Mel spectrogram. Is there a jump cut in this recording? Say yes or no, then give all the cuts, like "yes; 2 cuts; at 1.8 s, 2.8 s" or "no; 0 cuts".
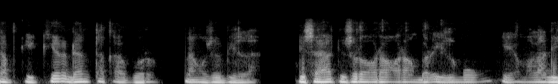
no; 0 cuts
